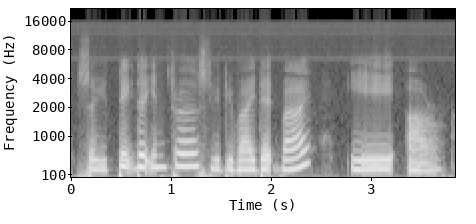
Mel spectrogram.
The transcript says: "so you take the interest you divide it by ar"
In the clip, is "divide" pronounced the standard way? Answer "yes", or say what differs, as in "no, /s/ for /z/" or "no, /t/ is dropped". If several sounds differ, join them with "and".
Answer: yes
